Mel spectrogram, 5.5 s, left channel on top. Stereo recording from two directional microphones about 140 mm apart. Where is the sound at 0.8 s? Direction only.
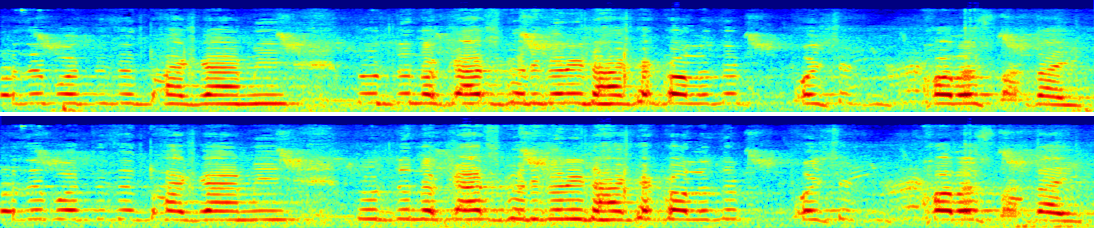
15° right (ahead or behind).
